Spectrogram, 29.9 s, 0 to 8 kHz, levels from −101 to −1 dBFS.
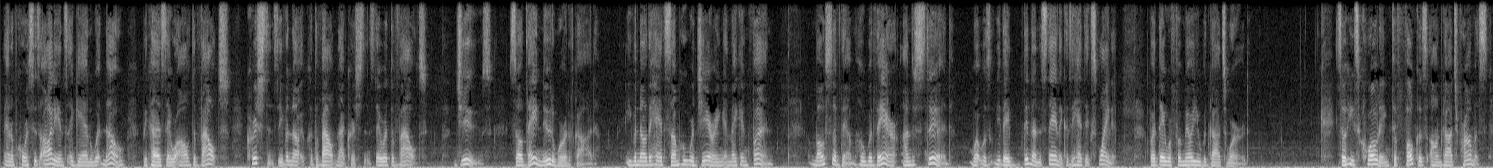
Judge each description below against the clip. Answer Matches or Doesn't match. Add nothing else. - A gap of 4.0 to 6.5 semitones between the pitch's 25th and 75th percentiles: Doesn't match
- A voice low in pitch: Doesn't match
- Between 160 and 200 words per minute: Doesn't match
